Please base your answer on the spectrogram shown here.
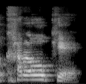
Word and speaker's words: karaoke: And anything in Japanese with an E is always e. So karaoke, boke, Pokemon, take, emoji, anything with an E in Japanese is always pronounced e.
